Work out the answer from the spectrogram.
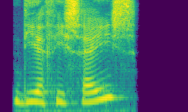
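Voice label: "dieciseis" Spanish; speaking drill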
